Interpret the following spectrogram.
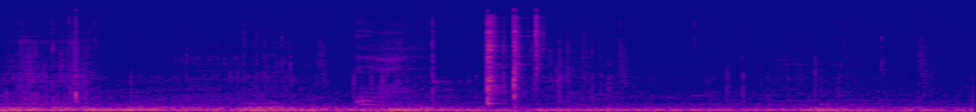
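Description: Metal clicks and clinks of a socket wrench and breaker bar working the rear brake caliper bolts, with a few sharp clinks about three seconds in, over a steady low hum.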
